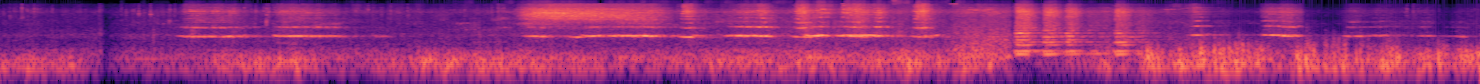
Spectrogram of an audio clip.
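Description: A truck loaded with sand passes nearby with loud traffic rumble, sounding its horn in repeated tonal blasts, including a sustained honk midway and a sharper burst of horn near the end.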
